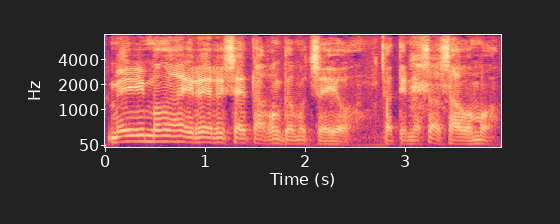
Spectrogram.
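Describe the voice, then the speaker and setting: A man playing a composed, matter-of-fact doctor in a radio drama, speaking in a measured, explanatory way. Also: fairly low pitch, lively intonation, a bit bright. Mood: calm, serious. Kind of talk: Tagalog radio drama acting.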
